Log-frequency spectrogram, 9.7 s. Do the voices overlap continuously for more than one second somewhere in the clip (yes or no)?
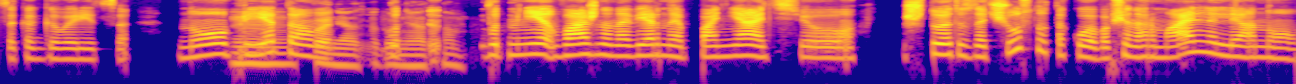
yes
